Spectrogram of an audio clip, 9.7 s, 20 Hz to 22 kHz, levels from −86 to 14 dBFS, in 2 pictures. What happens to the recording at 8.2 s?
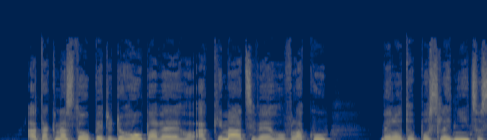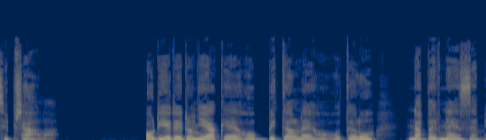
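Nothing goes wrong at 8.2 s; the audio plays through that moment intact, with no dropout, click, glitch or other fault.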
